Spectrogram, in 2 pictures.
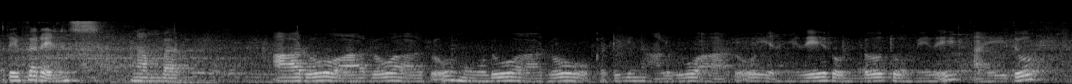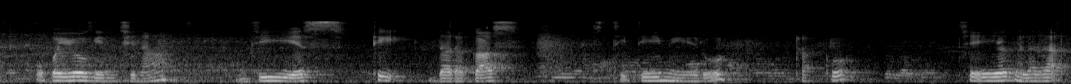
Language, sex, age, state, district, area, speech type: Telugu, female, 30-45, Telangana, Jagtial, rural, read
